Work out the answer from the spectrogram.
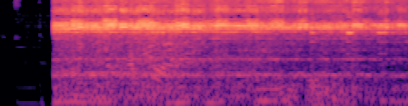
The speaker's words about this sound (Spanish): este es el sonido de las bocinas de las motos de decenas de repartidores de plataformas digitales como Glovo, Uber Eats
